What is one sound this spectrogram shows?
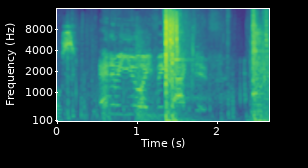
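A rifle fires a short, loud burst of shots.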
